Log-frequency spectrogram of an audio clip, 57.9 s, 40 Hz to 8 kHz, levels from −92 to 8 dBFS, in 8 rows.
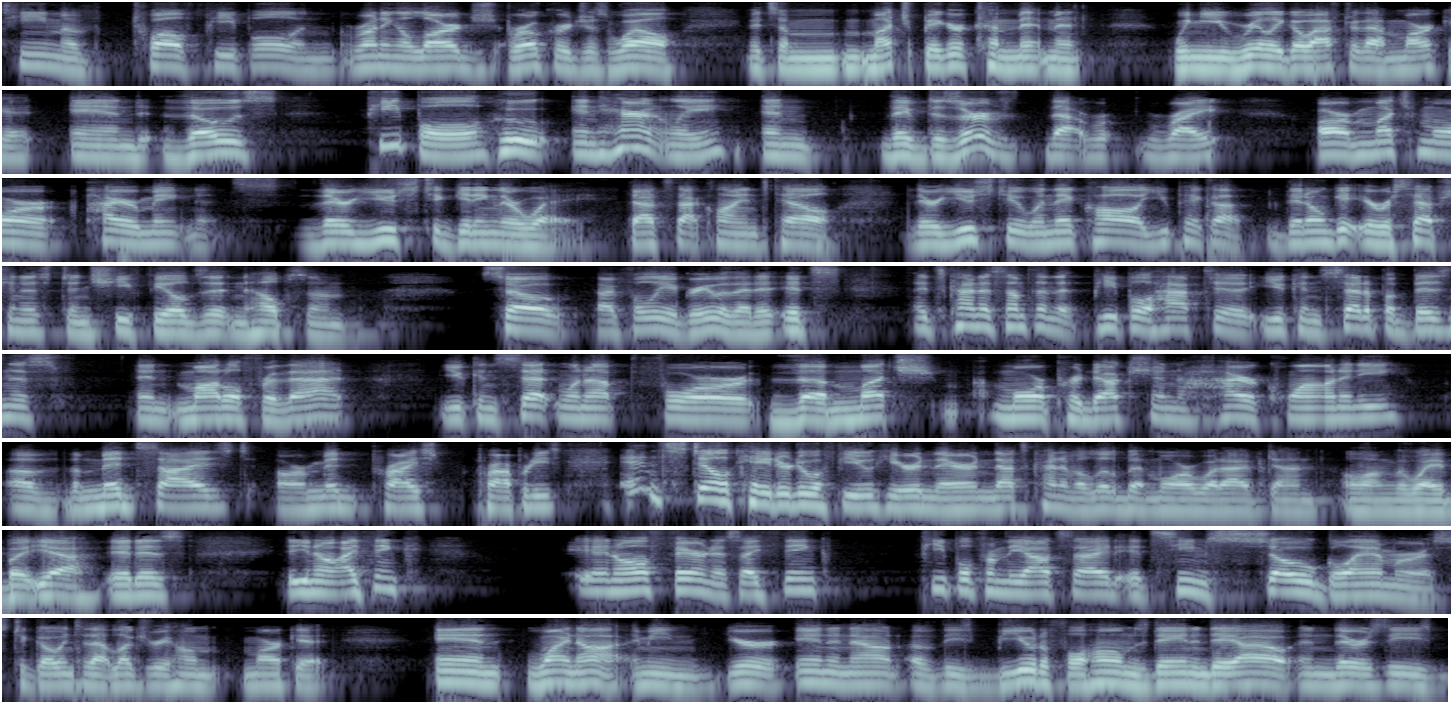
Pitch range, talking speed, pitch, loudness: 120-145 Hz, 190 wpm, 130 Hz, -20 LUFS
